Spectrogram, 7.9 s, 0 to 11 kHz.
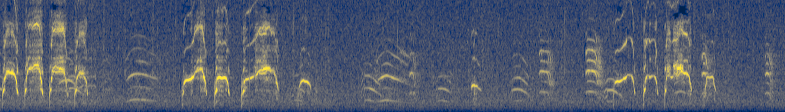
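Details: Ospreys calling loudly at nest 4 as lunch fish is delivered, 12 July 2022. Dense, excited series of high arched whistled chirps in clusters, with softer falling notes between them.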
